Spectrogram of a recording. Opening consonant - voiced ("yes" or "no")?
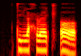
no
